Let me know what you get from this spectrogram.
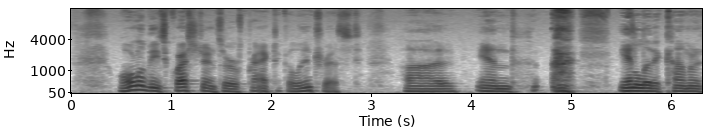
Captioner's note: cough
